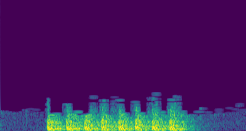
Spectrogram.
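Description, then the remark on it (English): A rapid run of about eight firm knocks on the wooden door of the girls' room, fairly loud, with a hollow boom that blurs the blows together before fading out. No voices. “You knock and say you have a message for April Kane.”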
